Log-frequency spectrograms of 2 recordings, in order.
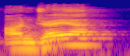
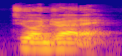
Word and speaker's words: Andrade: moving along we would have a match between aundrea and rey mysterio ultimately ramos - you lost that match - Andrade I said it wrong before that sucks we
